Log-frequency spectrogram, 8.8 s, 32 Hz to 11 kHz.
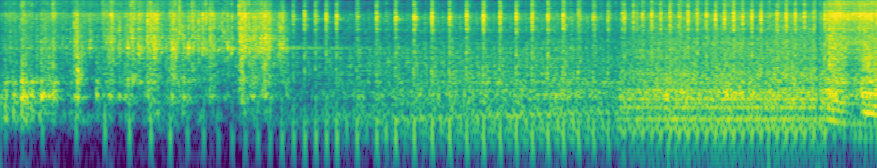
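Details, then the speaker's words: Craftsman chipper-shredder, 5hp Briggs & Stratton 133412-0059-01, after rebuild, chipping branches: rapid single-cylinder chug slows and labours under load with sluggish RPM recovery; bogging, owner suspects the never-changed clogged air filter. "however it does seem like it bogs down pretty easily and when it does takes a long time for the RPMs to come back up and I'm pretty sure I know why I never changed the air fil"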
